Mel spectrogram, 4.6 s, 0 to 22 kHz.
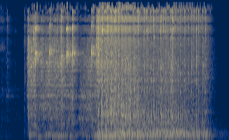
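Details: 1966 Chevelle small-block Chevy that sat for years, once thought locked up, after flooding and no-spark attempts: catches and runs lumpy and stumbling, not firing on all cylinders; misfire traced to three plug wires on wrong.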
